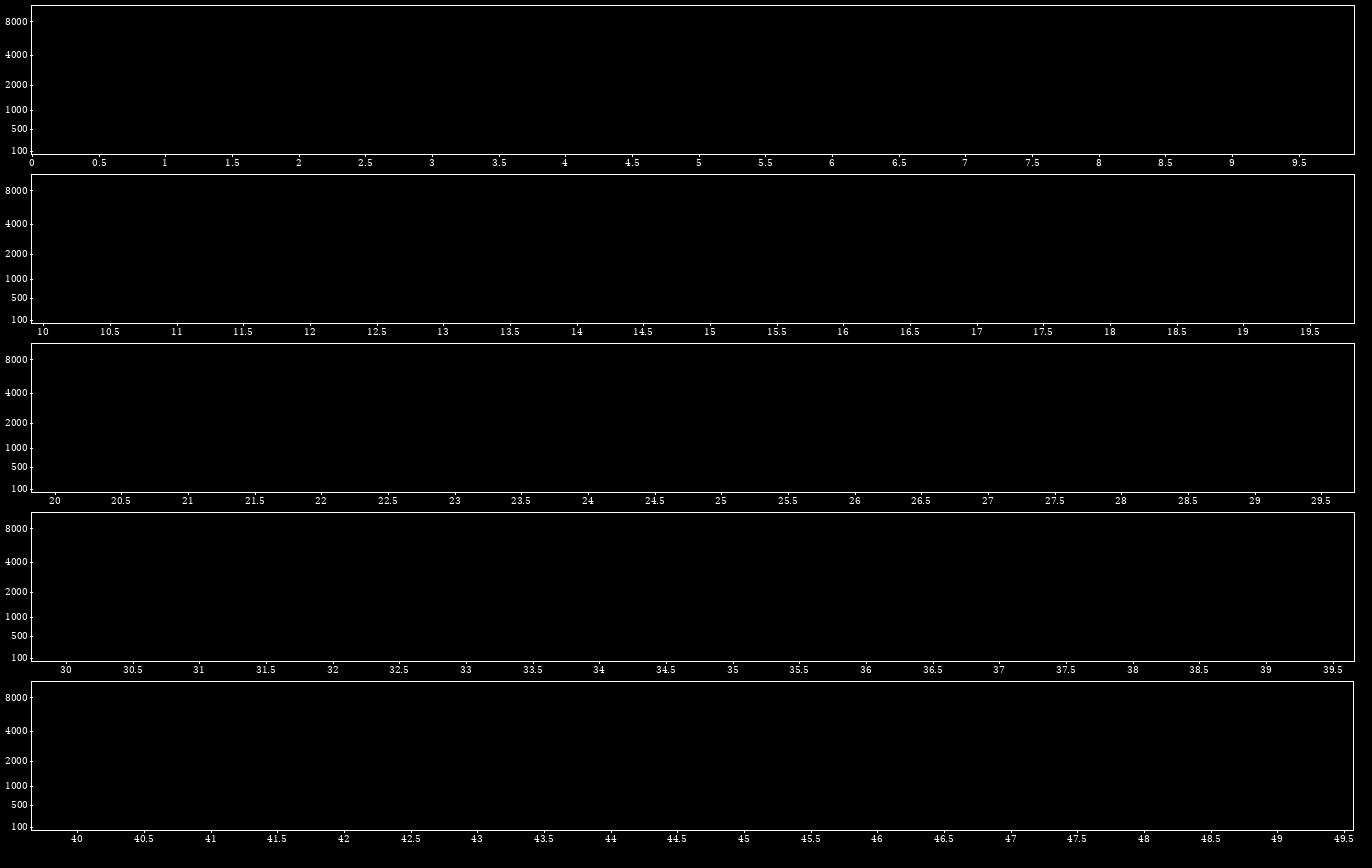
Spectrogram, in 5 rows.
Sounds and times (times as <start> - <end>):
Music: 0.0 - 49.5.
